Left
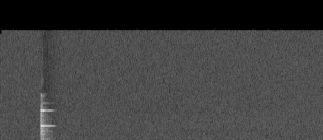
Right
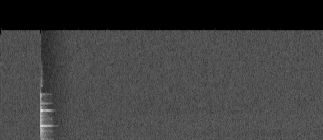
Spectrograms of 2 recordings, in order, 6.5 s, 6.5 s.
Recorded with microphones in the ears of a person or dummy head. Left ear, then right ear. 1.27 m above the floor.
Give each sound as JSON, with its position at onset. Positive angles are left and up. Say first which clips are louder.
{"t": 0.8, "sound": "a piano", "louder": "right 3 dB", "side_deg": -40, "distance_m": 0.6}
